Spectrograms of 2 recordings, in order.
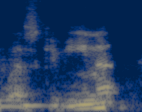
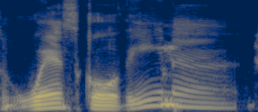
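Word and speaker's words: West Covina: in Los Angeles in West Cavina. Um just hit up uh hit them up. You gotta say it like this. West Coina.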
